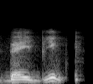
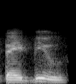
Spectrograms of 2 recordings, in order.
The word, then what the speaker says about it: debut: One time for Usain going out there changing sports and getting it in his first in his debut. Yeah, I pronounced the T. In his debut with his soccer club, the Mariners down there in Australia.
